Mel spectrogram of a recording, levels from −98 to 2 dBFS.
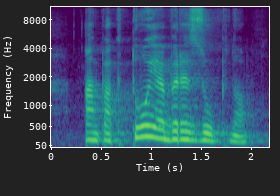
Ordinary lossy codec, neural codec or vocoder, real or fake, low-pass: none; vocoder, 22.05 kHz, 80 mel bands, Vocos; fake; none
